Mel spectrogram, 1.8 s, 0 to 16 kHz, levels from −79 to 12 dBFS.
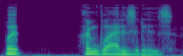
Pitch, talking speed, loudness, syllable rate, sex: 135 Hz, 230 wpm, -18 LUFS, 6.6 syllables/s, male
